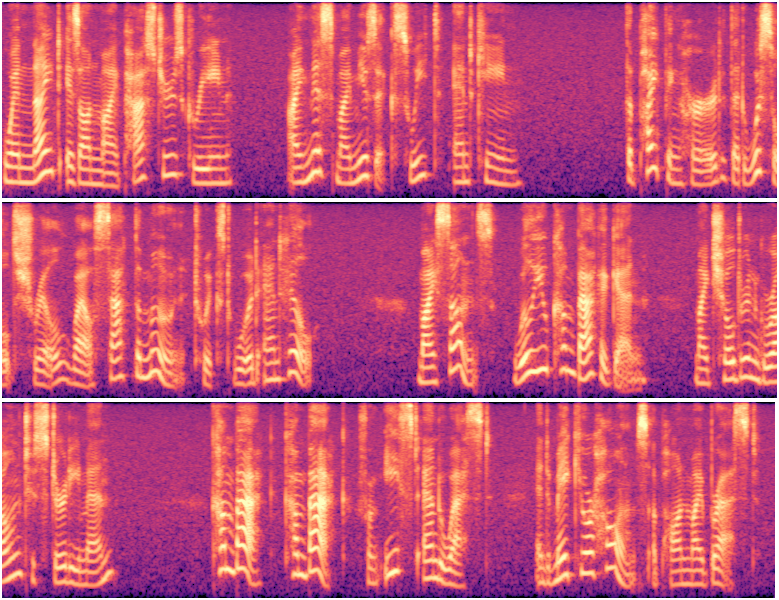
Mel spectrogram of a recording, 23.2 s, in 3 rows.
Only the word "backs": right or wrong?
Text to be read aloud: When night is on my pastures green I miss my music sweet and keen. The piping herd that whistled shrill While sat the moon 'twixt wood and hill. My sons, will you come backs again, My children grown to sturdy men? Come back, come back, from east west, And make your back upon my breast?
wrong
